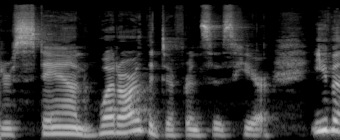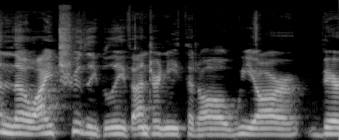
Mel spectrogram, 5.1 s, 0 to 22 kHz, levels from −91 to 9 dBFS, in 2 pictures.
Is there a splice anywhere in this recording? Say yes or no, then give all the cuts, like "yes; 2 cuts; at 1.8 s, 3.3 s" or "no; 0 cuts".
no; 0 cuts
